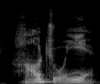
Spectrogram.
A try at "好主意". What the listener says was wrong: No, the second character is second tone. Yeah, it is a third tone when it's used in certain character, but when it means 好主意, like idea, it is the second tone because it's after 好. It's not the first character of a phrase.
